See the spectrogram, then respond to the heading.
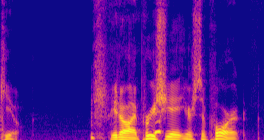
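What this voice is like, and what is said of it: Barack Obama impression. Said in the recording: “I could do Barack. I did Barack Obama last ... episode.”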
